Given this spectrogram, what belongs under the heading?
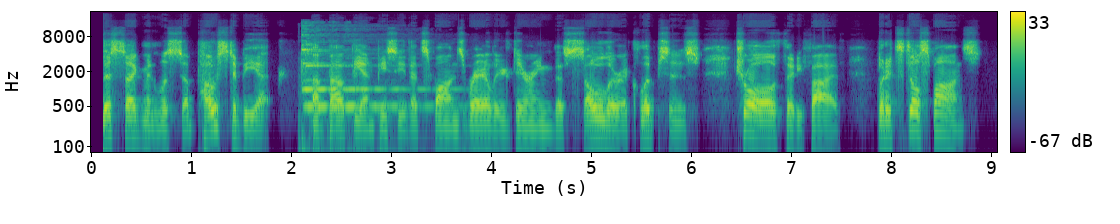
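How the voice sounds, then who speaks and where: There is music in the background. Over it, a man speaks at a moderate pace. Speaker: gaming video narrator. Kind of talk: scripted narration. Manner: halting.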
